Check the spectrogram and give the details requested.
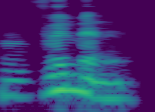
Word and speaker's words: women: Actually it is pronounced as see you have to observe here w M is pronounced who sound woman whereas plural of this w m women v sound comes not who sound women singular women is plural two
